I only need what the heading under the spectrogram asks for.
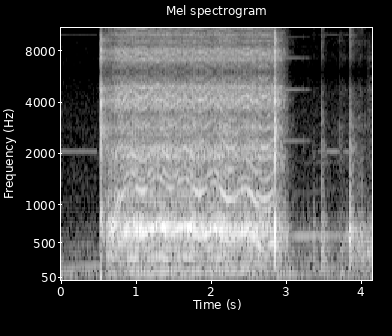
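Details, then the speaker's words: Acura Integra no-start: starter gives a high wavering whine for about two seconds with no cranking, spinning without turning the engine; battery charged, even 24V tried, fuel pump audible, distributor recently changed. "we're battery is charged and we're going to do it again same deal battery the stutter is just whining so tell me what you guys think"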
